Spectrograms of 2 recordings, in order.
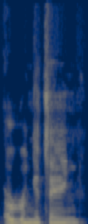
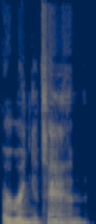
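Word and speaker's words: orangutan: do the aring itan have you ever heard it called aring Tang I have realized that is not how you pronounce it it is a ring of tan I think that's how it's done not the other way around so my little great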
